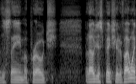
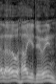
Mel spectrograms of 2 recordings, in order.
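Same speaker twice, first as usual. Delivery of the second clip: put-on, fake English accent; 5 semitones higher, 7 dB louder than usual. Showing how being somewhere changes your accent: put-on english accent. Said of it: "See, I'm in England".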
